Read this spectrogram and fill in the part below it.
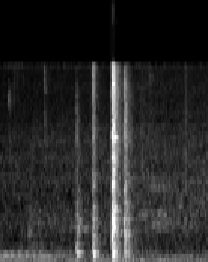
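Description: A metal grill lid bangs shut.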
